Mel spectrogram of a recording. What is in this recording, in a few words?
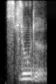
"strudel", Indian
